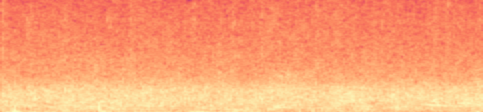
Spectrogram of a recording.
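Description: Theatre audience applauding steadily at an opera curtain call.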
